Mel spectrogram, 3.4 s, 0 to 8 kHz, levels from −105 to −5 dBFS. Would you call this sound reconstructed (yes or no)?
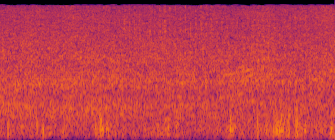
no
